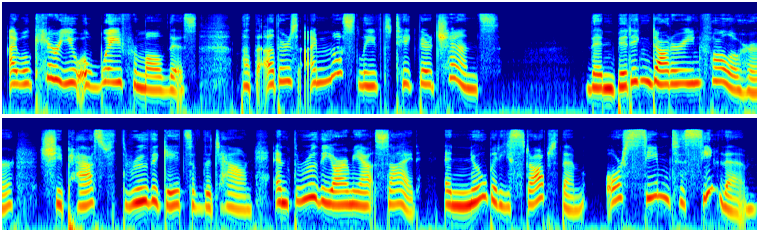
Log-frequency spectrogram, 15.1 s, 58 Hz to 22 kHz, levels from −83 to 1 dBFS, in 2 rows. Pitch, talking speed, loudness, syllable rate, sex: 255 Hz, 180 wpm, -17 LUFS, 5.1 syllables/s, female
